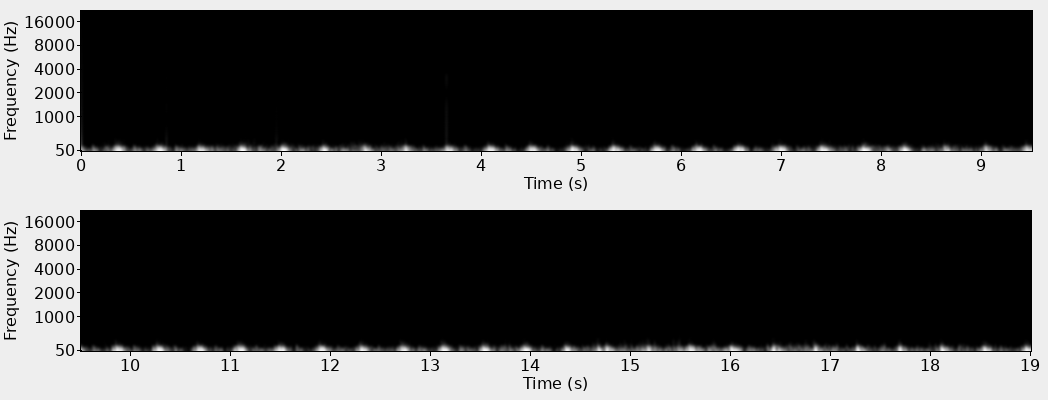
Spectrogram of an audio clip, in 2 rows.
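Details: Own heart auscultated after a workout; rate had peaked around 180 but settled: strong, regular low heartbeats about 70 to 75 a minute, steady throughout.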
